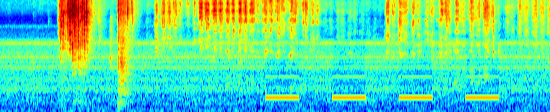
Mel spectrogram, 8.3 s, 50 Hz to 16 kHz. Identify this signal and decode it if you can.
Telephone call progress tone (single-tone plan, as in Europe, Japan and elsewhere), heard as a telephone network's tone, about 440 Hz, 0.5 s on and 0.5 s off, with phone line noise and the noise of a restroom. Busy tone.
